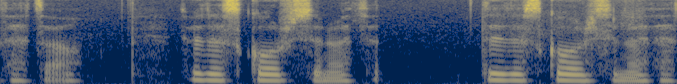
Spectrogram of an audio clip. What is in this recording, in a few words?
"sgwrs", Welsh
